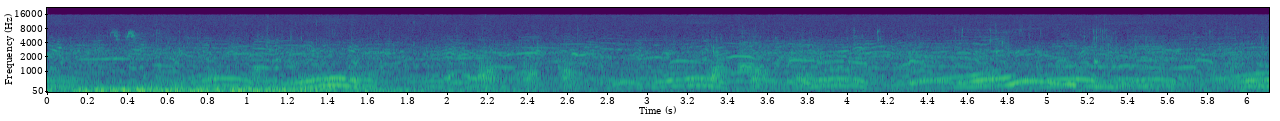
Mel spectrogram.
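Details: Crooning ah-hoo calls of male common eiders on the sea off the Isle of May, Scotland, several birds at once giving swooping, rising-falling hoots about every half second, over low wash and distant seabird chatter.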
